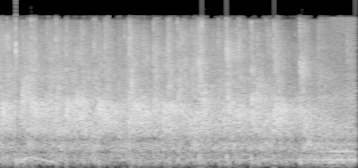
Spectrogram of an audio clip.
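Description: A church congregation applauds its worship team during a Sunday service, a full, steady burst of clapping that fills the room and fades slightly toward the end.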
